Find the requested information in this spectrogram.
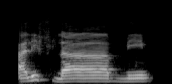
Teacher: শুধুমাত্র আলিফ এই হরফটার নামই উচ্চারণ করি, কোনো ধরনের মাদ করি না। যেরকম আমরা এরকম বলি না আলিফ, বরং আমরা বলি আলিফ লাম মিম।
